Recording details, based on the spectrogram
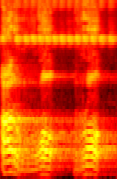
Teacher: راء مشددہ کے اوپر زبر ہے تو راء کو پر پڑھیں گے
